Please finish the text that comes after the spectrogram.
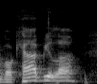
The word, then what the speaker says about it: vocabula: Okay, so here we have our vocabula. Remember, classical Latin didn't have a U, so sometimes that's what the V is here, but of course in English we would say it's pronounced like a U, vocabula.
